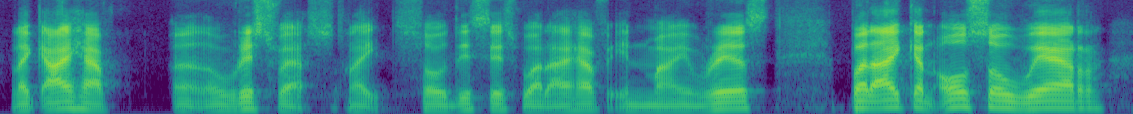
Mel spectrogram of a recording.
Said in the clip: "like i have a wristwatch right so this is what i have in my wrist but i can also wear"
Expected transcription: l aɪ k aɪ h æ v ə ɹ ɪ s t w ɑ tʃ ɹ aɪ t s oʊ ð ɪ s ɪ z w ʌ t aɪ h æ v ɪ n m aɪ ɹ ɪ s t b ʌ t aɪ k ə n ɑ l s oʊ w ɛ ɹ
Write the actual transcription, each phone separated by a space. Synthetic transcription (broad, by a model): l aɪ k aɪ h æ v ə ɹ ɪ s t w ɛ s ɹ aɪ t s oʊ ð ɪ s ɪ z w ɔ t aɪ h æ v ɪ n m aɪ ɹ ɪ s t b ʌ t aɪ k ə n ɑ l s oʊ w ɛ ɹ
